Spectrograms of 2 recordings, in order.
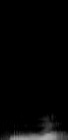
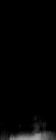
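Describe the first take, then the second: No difference in how they are said.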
